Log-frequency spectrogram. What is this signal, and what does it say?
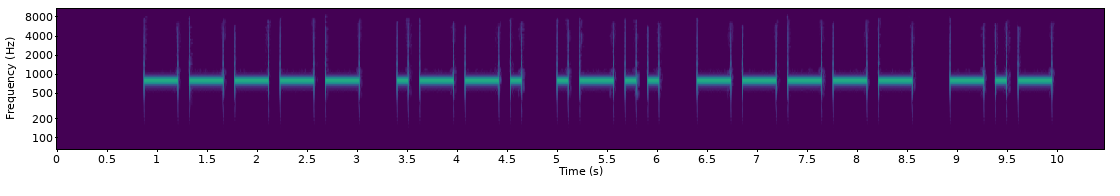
Morse code, heard as a keyed tone, about 10 wpm, 800 Hz. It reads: 0PL0K
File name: LEZIONI / 7 GF9Z / 7 GF 10wpm 2514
